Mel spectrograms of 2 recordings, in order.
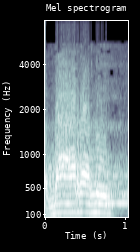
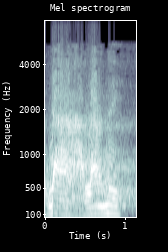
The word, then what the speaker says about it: Đà La Ni: Đà La Ni là tiếng Phạn, nguyên gốc đọc là Đà Ra Ni. Đà Ra Ni mình âm lại là Đà Ra Ni hay là Đà La Ni.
